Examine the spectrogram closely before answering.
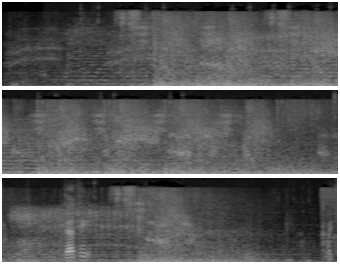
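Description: Creatures shriek and hiss nearby.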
